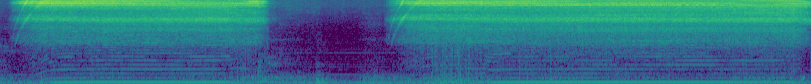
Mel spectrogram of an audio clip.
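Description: Two runs of a steady high-pitched drill whine with a low motor hum and a short pause between, a diamond drill cutting bone.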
